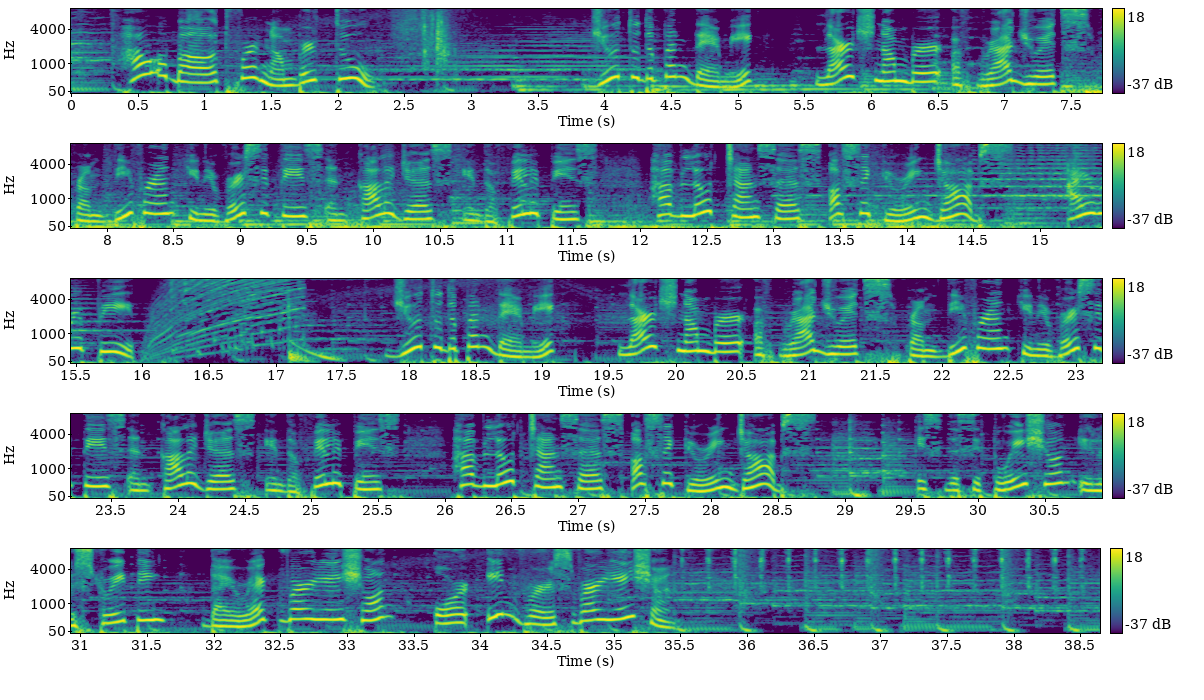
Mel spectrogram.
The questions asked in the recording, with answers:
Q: Is the situation illustrating direct variation or inverse variation.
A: Inverse variation, madam.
